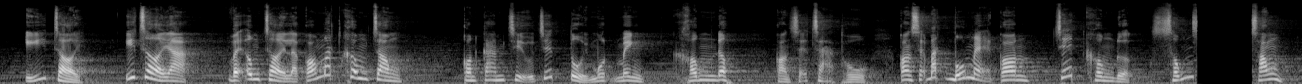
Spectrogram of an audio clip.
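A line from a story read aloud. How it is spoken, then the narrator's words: Near-shouting in silent night. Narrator (Vietnamese): Con Hoa tiếng nói như hét lên giữa bốn bề đêm vắng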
